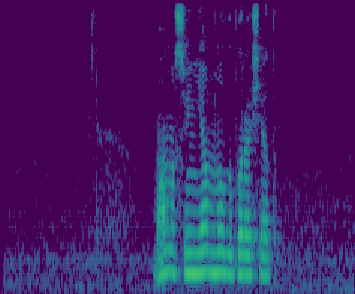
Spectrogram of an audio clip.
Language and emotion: Russian, neutral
